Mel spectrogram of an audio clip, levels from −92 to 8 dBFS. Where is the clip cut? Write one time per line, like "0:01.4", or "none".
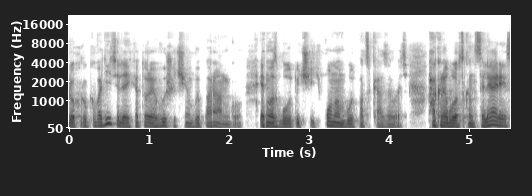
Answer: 0:02.5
